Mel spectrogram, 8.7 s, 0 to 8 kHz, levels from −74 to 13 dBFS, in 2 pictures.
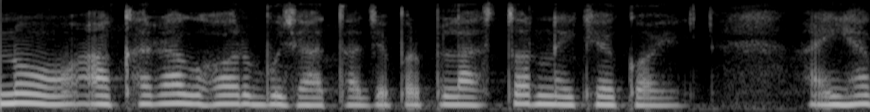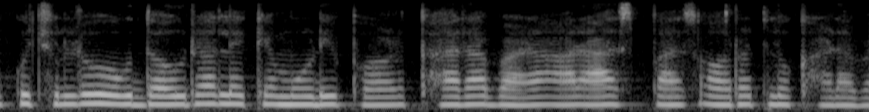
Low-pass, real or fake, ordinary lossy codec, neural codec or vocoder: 7.2 kHz; real; Opus, 24 kbps; none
